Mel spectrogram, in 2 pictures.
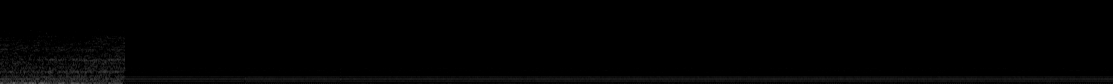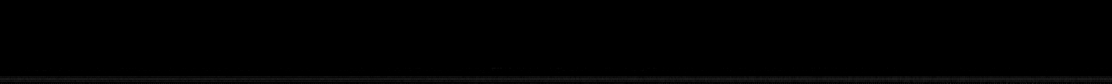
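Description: Near silence with a faint, steady electrical hum made of many even tones. A short burst of noise at the start cuts off about a second in.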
